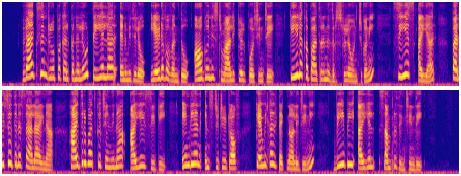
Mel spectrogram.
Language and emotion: Telugu, neutral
